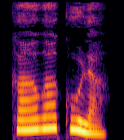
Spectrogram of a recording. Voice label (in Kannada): "ಕಾವಕೂಲ", Kannada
